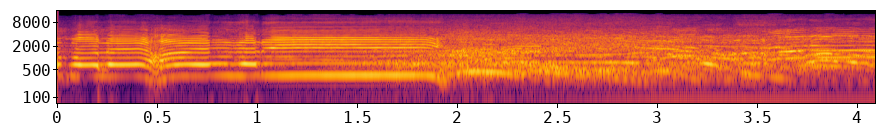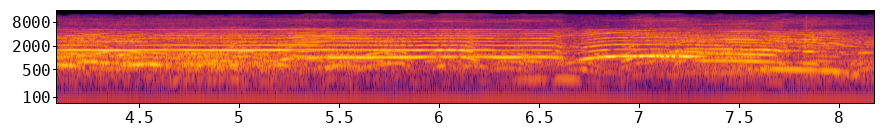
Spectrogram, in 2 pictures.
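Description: A crowd of men chants together loudly.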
